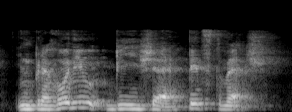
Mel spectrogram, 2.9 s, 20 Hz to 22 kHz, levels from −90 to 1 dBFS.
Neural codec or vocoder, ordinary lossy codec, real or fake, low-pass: codec, 16 kHz, 8 kbps, FreqCodec, smaller model; none; fake; 7.2 kHz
